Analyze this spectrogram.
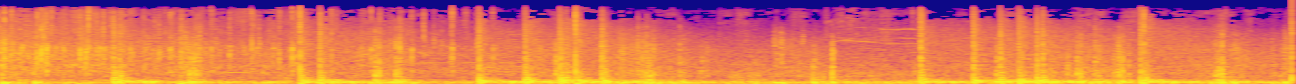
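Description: Aerial firework shells bursting in rapid succession: a dense run of sharp bangs and crackles over a continuous low rumble.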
